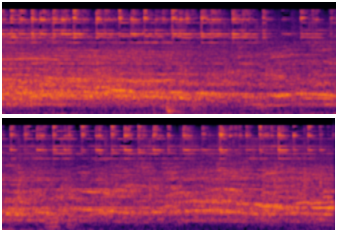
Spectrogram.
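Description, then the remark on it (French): A dense, loud uproar of many voices shouting and yelling at once in a parliament chamber during a brawl after one deputy punched Jaurès at the tribune. Spectators in the galleries also trade insults. It is a continuous brawling clamor with no pause for the full stretch. “Brisson, qui depuis le début de l'ignoble bagarre agitait en vain sa sonnette, lève la séance. Mais les rixes continuent, les spectateurs des tribunes, après s'être fort divertis, s'injurient à leur tour et se courbent.”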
